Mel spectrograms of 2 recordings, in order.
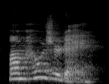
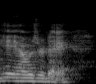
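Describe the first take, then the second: First: It sounds warm and sincerely interested. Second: It sounds casual and offhand, without real interest.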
